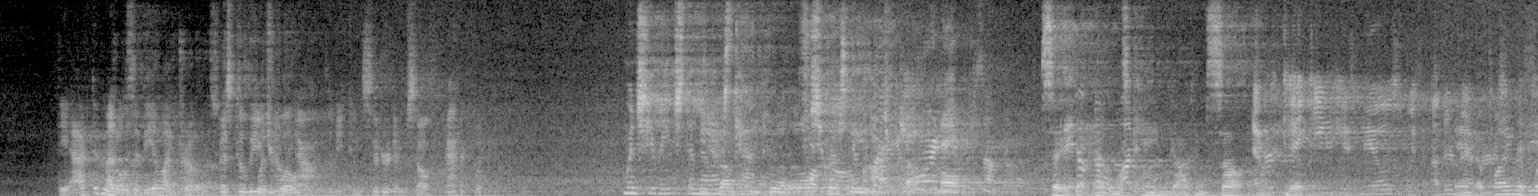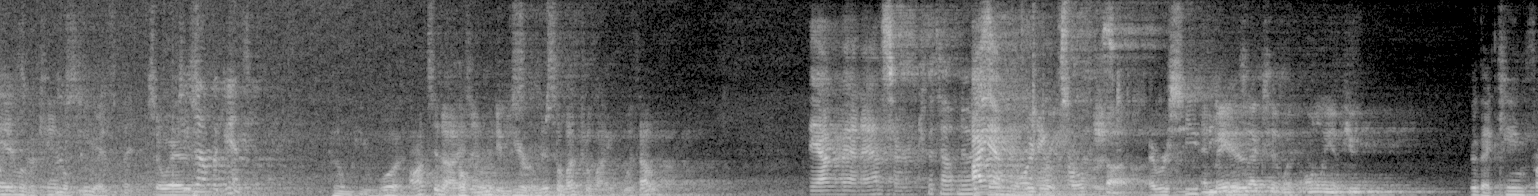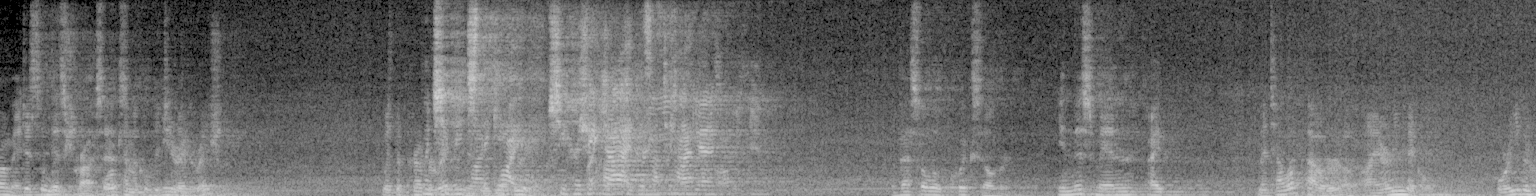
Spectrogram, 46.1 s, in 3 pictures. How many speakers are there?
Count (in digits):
9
